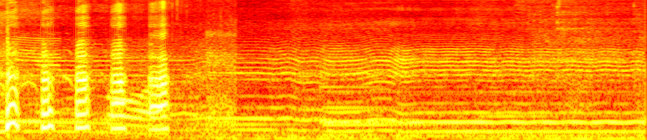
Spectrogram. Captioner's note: laughs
